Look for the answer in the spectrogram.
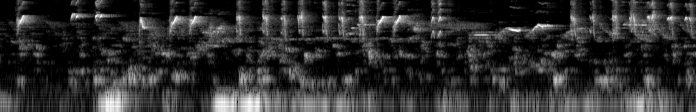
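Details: Common iora with the sound of flowing water: rapid bright chirps and clipped whistles repeated in quick runs, dense high twittering throughout.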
